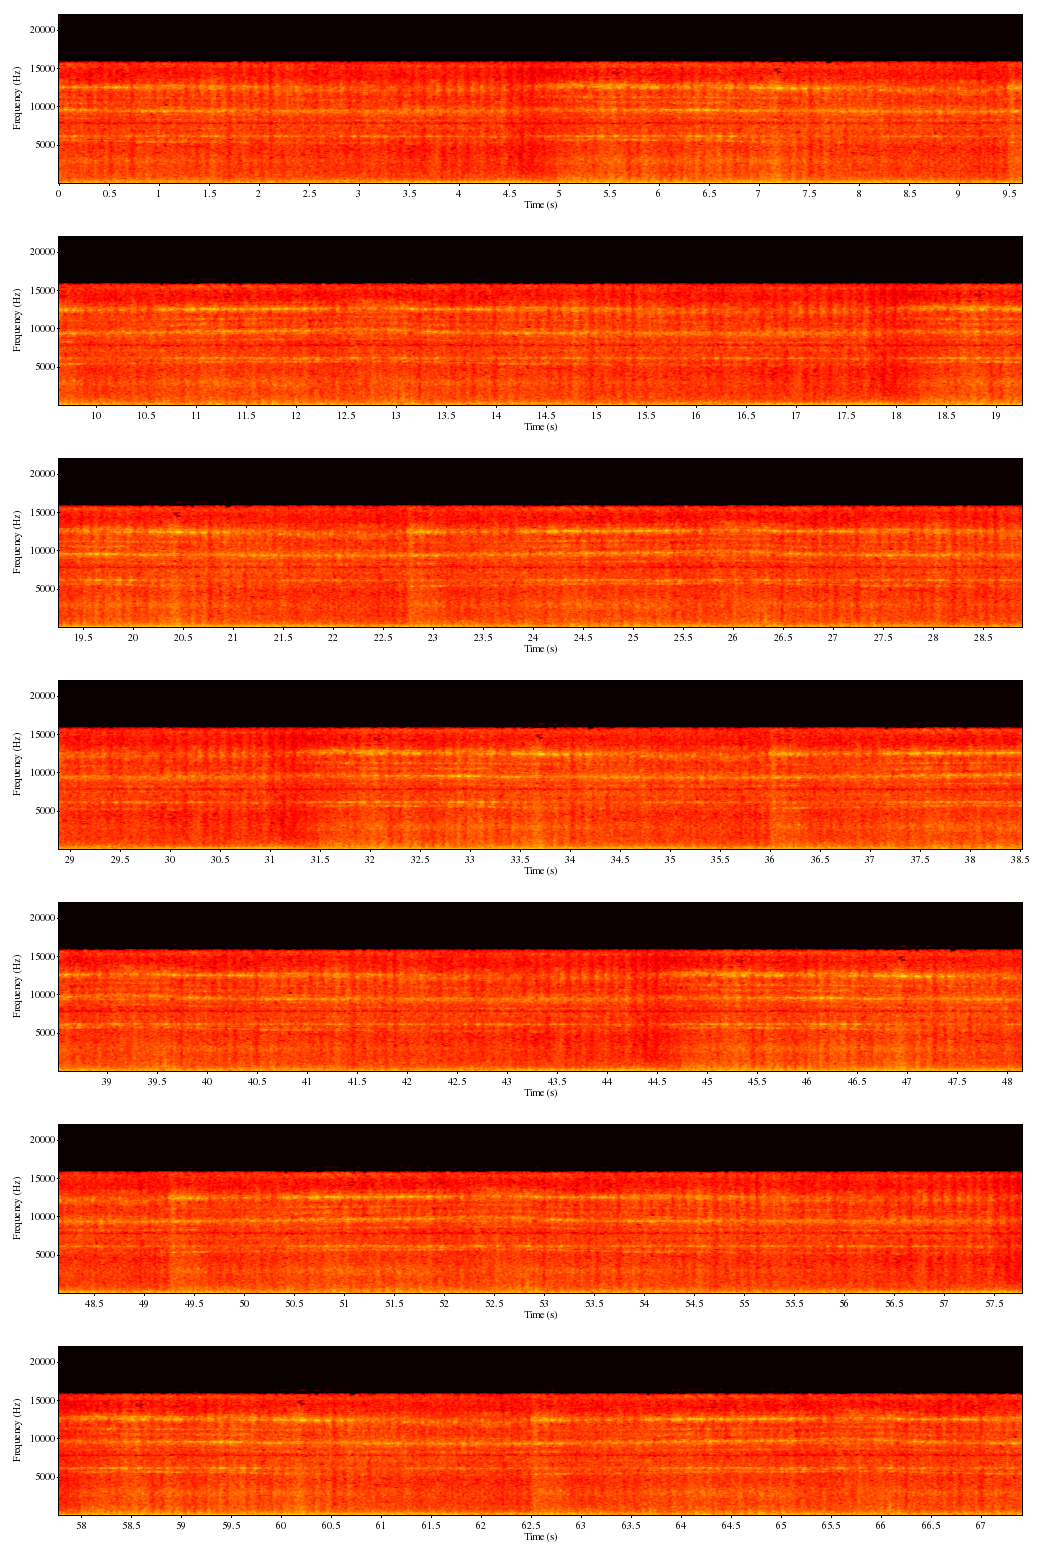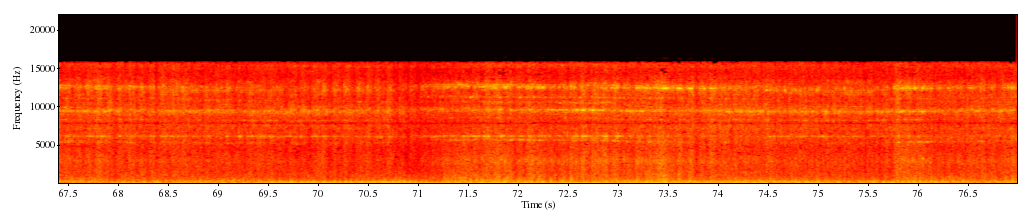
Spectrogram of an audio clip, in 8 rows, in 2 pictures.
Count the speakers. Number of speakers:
0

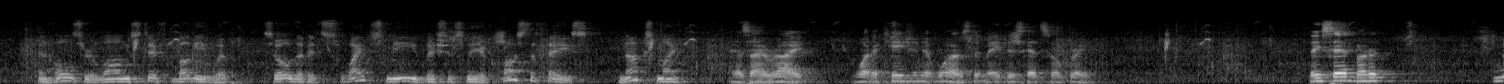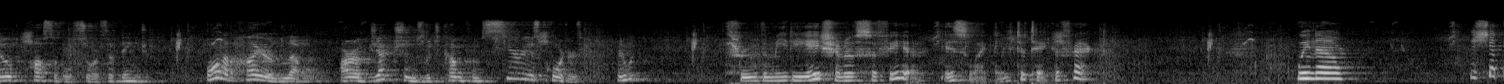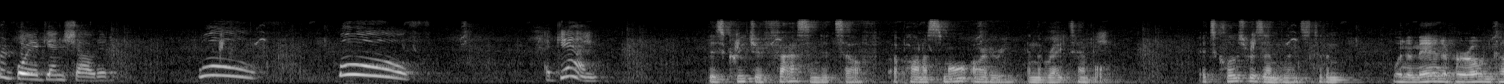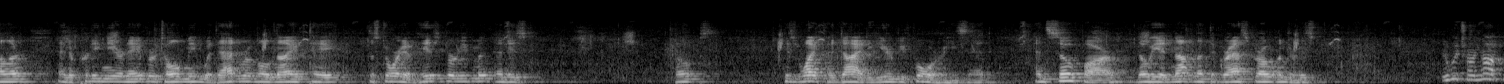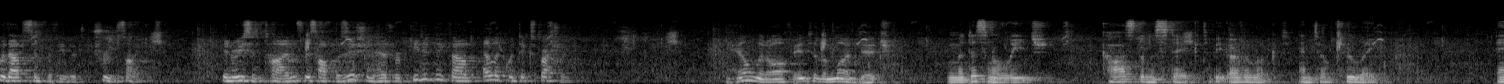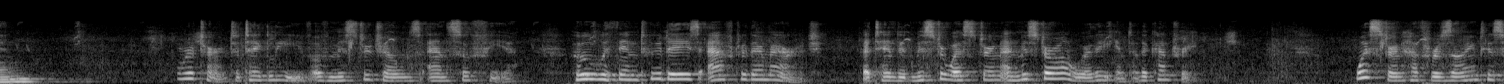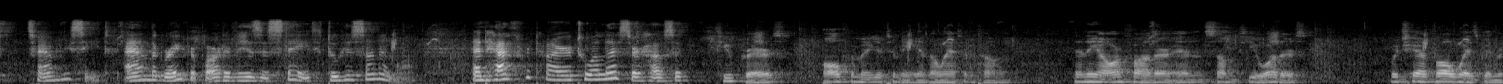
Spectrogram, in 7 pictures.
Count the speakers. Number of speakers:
7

